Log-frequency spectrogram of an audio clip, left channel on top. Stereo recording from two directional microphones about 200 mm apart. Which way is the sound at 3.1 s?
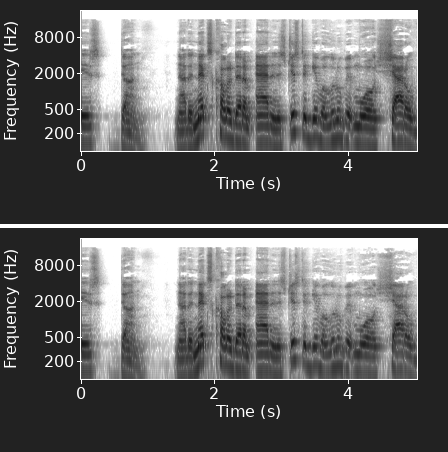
25° left (ahead or behind).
